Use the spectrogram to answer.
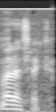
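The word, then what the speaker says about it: Mareček: How do I pronounce it? Maracek.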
